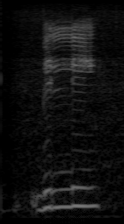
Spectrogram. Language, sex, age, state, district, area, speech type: Hindi, female, 30-45, Uttar Pradesh, Mau, rural, read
